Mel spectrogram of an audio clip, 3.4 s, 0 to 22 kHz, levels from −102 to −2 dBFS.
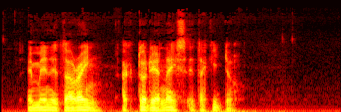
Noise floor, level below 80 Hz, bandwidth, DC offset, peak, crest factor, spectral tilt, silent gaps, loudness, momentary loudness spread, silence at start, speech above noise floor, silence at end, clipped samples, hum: -59 dBFS; -38 dBFS; 11 kHz; under 0.1%; -4 dBFS; 18 dB; -7.5 dB/octave; none; -22 LUFS; 13 LU; 0.3 s; 38 dB; 0.95 s; under 0.1%; 50 Hz at -50 dBFS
